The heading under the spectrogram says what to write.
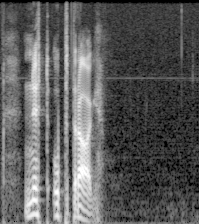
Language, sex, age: Norwegian, male, 46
